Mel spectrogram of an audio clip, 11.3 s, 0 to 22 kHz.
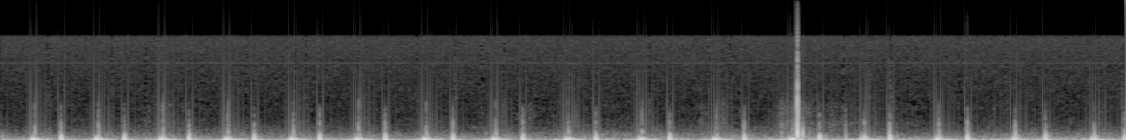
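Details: Steady, regular lub-dub heartbeat about 90 beats a minute with low hum and one sharp click, recorded at rest while calm during voluntary breath-holding; normal heart sounds.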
